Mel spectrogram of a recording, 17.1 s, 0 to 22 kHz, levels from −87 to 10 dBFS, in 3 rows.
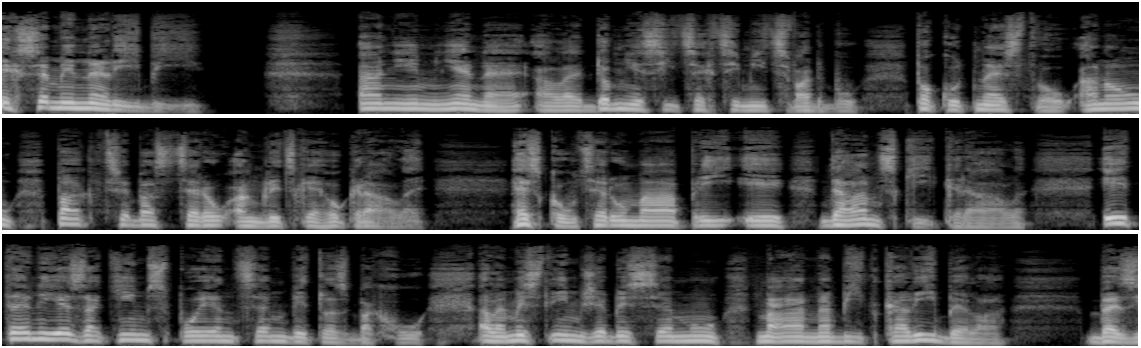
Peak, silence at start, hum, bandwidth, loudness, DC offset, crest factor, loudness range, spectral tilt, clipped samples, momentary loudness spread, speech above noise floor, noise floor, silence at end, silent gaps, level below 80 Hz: -2 dBFS; 0 s; none; 15 kHz; -21 LUFS; under 0.1%; 18 dB; 2 LU; -5.5 dB/octave; under 0.1%; 13 LU; 24 dB; -44 dBFS; 0 s; none; -52 dBFS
